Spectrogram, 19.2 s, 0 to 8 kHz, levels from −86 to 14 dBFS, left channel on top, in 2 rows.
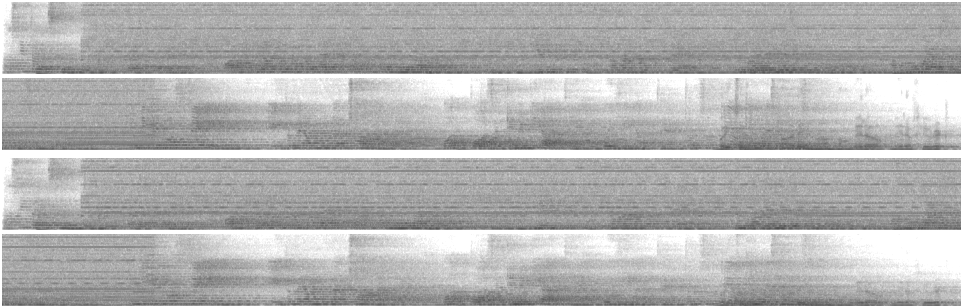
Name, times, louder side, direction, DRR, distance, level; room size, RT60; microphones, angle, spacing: voice 1, 0.0-4.5 4.8-8.5 8.9-11.9 12.2-17.8, equal, 25° left, -8 dB, 2.1 m, -28 dB
sound 1, 0.8-11.1, right 2 dB, ahead, 0.8 m, -31 dB
sound 2, 3.9-13.9, left 3 dB, 55° left, 1.0 m, -38 dB
voice 2, 16.7-19.1, left 2 dB, 75° left, 7 dB, 0.6 m, -29 dB
12.0 x 8.3 x 3.7 m, 3.0 s
head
